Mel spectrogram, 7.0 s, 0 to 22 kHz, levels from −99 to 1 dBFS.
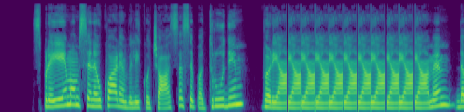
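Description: From 4.29 to 6.40 s the speech is CD stuck on one turn: a 210 ms slice repeats ten times with brief mutes, before "da bom pri" resumes.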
